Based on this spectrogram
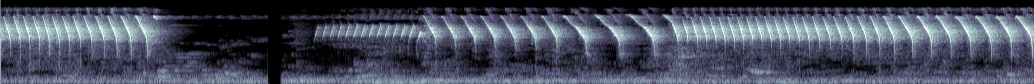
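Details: Canary song used as a lure to prompt other canaries to sing: fast trains of high, rapidly repeated notes, a short pause, then buzzy and sweeping trills building into a long rolling run of repeated syllables.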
